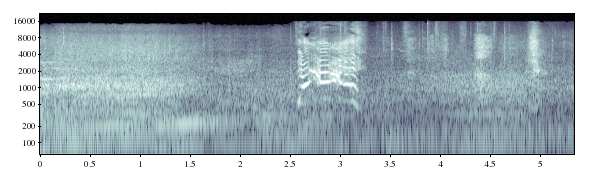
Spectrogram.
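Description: A car rumbles steadily from inside as it drives, a low engine drone with a brief sharp squeal partway through, under excited speech.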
